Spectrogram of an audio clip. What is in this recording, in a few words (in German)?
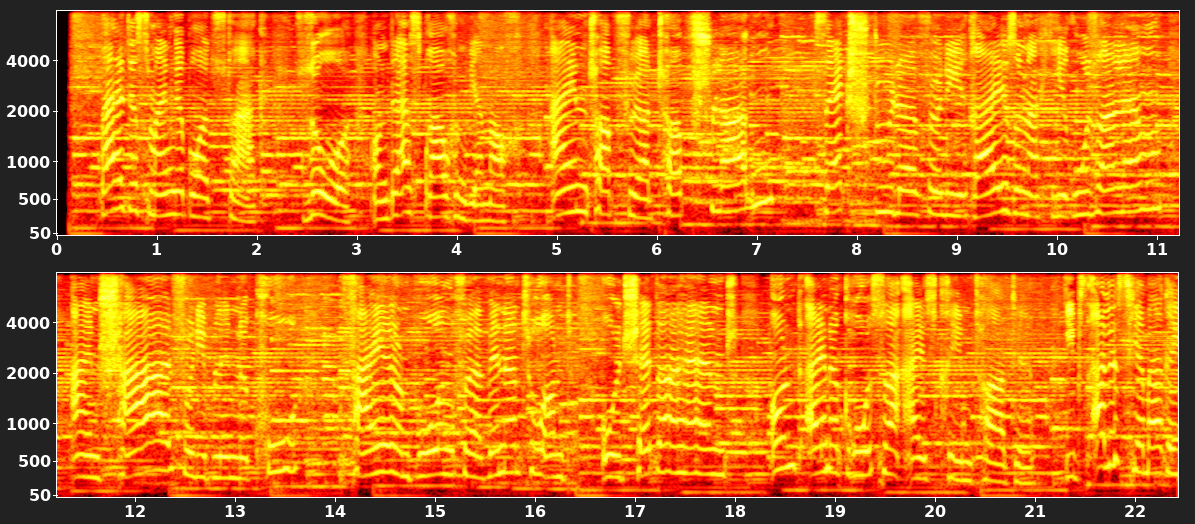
W Fremdtake, Kindlich; Rewe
